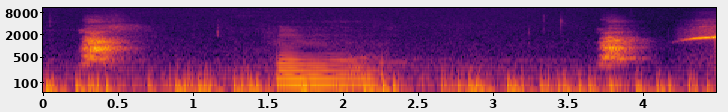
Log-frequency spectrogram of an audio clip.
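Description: A dog barks in sharp bursts, a couple of loud yaps with a longer whining, tonal bark in between, against a low background rumble.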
